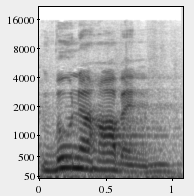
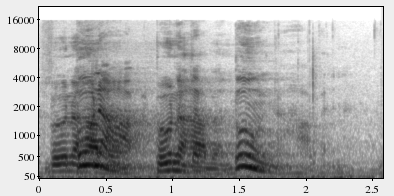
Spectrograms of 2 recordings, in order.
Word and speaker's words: Bunnahabhain: Bunnahabhain. With emphasis on the boon, what this guy. What did I say? Bunnahabhain.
